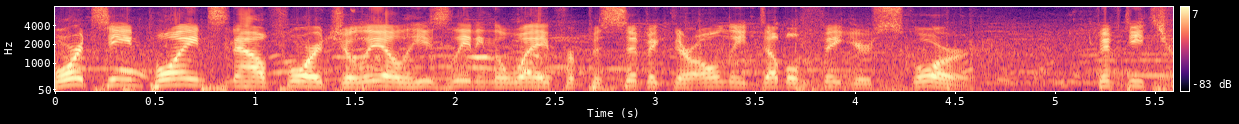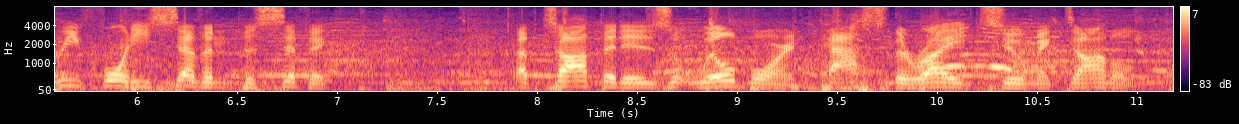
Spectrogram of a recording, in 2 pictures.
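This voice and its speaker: Animated in tone, a man speaks at a high pitch and a moderate pace with ordinary pitch variation, the sound dry with no echo and noticeable background noise behind him. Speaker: play-by-play announcer. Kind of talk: sports commentary. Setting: arena broadcast. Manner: animated, urgent. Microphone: headset.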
